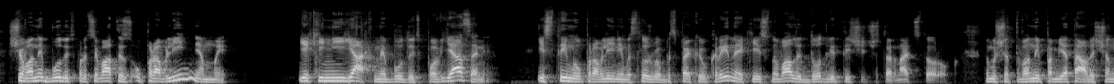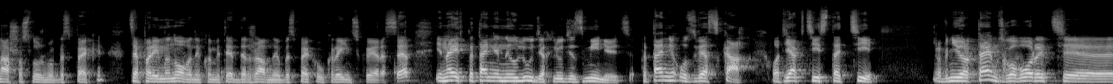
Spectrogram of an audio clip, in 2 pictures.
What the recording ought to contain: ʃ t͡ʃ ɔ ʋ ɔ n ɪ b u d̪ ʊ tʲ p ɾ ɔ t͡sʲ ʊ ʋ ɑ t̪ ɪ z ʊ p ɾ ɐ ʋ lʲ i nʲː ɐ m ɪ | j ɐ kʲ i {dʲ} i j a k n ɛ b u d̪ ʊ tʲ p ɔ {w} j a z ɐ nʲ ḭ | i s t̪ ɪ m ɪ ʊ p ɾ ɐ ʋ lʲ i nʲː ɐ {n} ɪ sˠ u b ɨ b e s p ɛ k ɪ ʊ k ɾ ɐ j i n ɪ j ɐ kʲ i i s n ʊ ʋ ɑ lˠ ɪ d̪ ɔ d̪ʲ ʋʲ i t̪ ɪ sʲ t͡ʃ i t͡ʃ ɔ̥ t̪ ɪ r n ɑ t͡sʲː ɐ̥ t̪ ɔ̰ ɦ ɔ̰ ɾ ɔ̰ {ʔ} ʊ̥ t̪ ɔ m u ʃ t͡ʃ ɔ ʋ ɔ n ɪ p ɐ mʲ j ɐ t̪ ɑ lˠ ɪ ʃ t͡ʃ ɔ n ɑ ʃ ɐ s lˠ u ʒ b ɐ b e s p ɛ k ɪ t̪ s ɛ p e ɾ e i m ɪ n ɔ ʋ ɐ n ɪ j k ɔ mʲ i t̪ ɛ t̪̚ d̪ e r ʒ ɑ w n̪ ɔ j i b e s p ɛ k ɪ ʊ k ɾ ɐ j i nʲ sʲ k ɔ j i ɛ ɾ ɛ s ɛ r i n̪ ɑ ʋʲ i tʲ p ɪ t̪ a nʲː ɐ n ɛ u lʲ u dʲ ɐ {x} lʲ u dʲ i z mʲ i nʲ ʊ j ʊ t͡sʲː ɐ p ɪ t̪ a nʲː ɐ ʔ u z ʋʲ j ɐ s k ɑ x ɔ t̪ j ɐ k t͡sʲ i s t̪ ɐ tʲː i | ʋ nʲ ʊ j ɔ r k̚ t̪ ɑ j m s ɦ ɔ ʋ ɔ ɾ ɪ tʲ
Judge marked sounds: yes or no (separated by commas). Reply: no, no, no, no, yes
